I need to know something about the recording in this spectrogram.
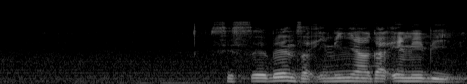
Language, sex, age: Zulu, male, 20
